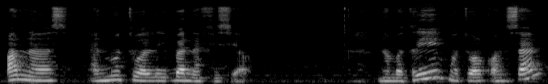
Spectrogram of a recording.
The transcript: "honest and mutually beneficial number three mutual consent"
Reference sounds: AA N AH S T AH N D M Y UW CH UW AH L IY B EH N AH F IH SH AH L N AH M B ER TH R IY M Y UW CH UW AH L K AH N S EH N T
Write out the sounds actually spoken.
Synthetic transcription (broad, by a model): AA N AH S T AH N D M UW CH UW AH L IY B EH N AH F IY S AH L N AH M B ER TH R IY M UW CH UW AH L K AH N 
